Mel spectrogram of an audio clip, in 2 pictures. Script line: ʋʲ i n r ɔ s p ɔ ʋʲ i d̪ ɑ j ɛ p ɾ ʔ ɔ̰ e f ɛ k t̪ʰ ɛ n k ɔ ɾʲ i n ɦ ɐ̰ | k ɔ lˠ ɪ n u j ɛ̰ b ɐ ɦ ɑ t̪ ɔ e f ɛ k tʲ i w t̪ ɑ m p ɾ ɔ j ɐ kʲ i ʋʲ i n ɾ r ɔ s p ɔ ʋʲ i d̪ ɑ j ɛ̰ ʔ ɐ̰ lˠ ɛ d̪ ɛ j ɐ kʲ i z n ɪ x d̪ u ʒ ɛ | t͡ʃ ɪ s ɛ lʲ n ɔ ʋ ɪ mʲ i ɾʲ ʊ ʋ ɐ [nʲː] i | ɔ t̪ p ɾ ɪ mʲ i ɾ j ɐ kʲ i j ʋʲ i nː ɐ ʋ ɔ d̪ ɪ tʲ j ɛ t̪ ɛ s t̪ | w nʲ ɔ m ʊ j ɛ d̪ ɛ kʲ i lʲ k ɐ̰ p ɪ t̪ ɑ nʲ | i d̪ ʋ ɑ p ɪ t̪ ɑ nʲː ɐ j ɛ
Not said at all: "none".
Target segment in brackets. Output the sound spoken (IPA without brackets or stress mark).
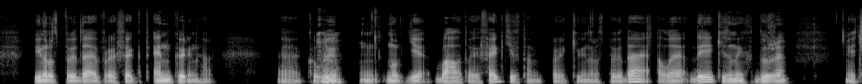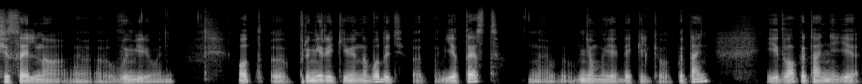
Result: nʲ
